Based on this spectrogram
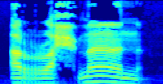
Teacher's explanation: بحه، به معنای گرفتگی صدا هست. گرفتگی صدا، زمانی که ما حرف ح رو تلفظ میکنیم، مثل کسانی که یک فرض بفهمید پوست تخمه تو گلوشون گیر کرده و میخوان اون رو به بیرون به سه هدایت بکنن و از گلوشون در بیارن، میگن ح.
